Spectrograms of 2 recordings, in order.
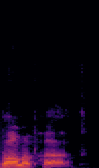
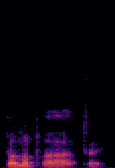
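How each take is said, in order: First: Bonaparte is pronounced the usual English way. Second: Bonaparte is pronounced the Italian way. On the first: The speaker calls it wrong. "they say Napoleon Bonaparte? It's not how it's pronounced" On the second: The speaker calls it right. "It's Bonaparte, Italian"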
